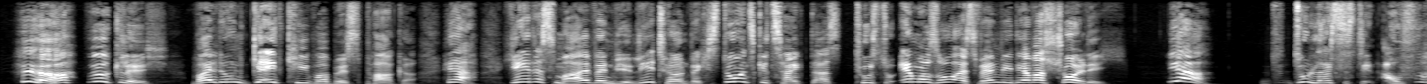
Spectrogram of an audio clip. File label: Character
